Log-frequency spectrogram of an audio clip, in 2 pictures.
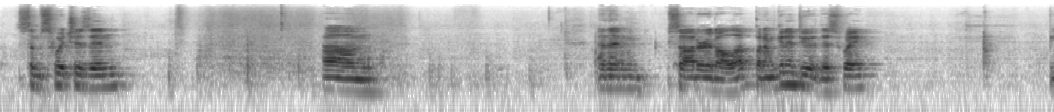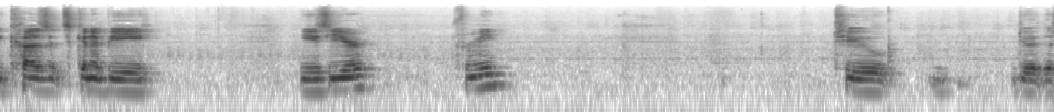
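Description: A young man talks calmly close by, in short bursts with pauses.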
